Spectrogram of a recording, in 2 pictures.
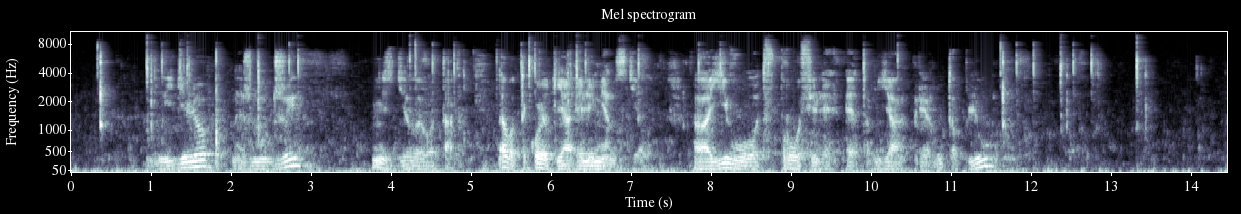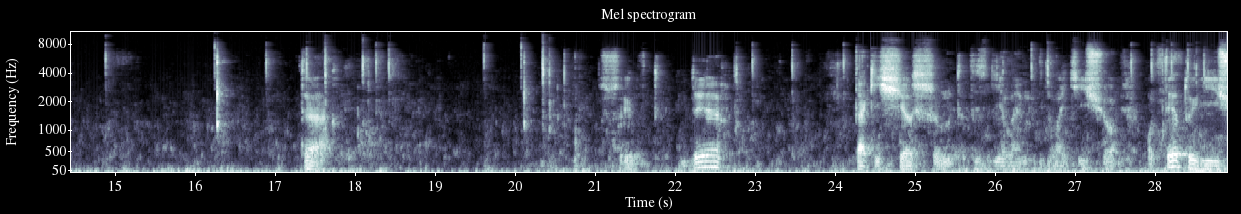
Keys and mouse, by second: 1.1 shift+middle click, 2.2 g, 4.6 middle click, 4.9 Tab, 5.6 middle click, 6.1 shift+z, 6.4-7.1 middle drag, 7.8 middle click, 8.7-9.9 middle drag, 10.3-11.8 drag, 11.8-12.1 middle drag, 12.6 shift+middle click, 15.0-16.3 drag, 16.9 middle click, 18.3 shift+middle click, 19.7 click, 23.0-23.5 middle drag, 24.2-26.5 middle drag, 27.8 middle click, 28.3 shift+middle click.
